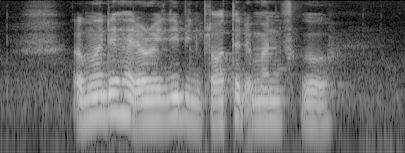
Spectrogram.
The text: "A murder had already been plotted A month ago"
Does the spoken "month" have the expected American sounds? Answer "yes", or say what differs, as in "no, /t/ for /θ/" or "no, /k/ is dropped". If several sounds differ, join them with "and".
no, /f/ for /θ/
